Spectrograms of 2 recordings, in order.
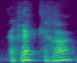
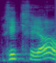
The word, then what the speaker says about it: Récréa: qu'est-ce que c'est RRA Récréa en fait Récréa excuse je voyais le C je dit je voulais être sûr de bien le prononcer donc Récréa voilà oui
